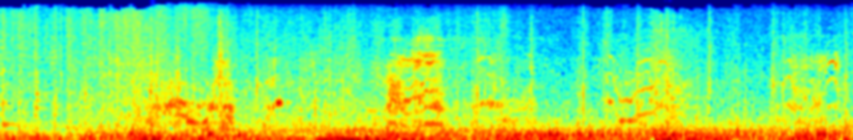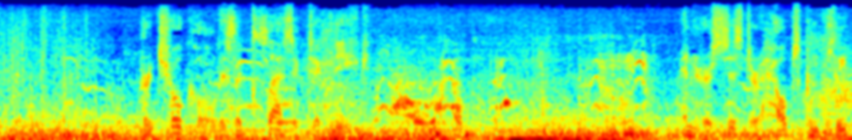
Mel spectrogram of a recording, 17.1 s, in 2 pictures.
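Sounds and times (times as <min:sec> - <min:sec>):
scuffling: 0:00.0 - 0:09.9
lion growling: 0:00.0 - 0:17.0
wavering animal cries: 0:01.5 - 0:09.9, 0:10.5 - 0:15.2.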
